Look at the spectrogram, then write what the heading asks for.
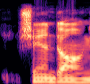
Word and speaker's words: Shandong: I remember this one cuz Shandong is like the only Chinese word that is pronounced the same in English.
